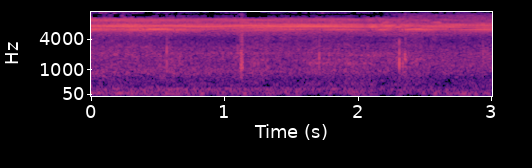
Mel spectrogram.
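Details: On a July 25 night walk through a neighbourhood, a nearby robust conehead, the closest heard this year, sings a loud, steady, high-pitched buzz without a break.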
